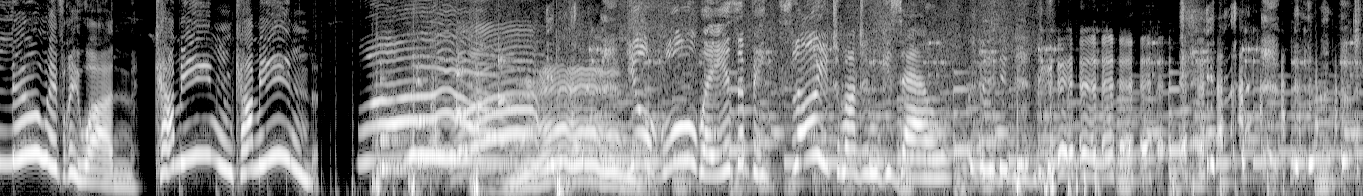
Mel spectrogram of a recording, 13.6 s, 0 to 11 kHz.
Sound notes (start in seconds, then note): 4.0 all yelling; 10.5 giggling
